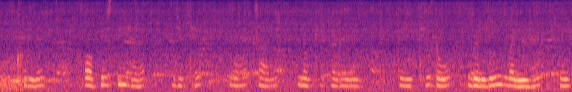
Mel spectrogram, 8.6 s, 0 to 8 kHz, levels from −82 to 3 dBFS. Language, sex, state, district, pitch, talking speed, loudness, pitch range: Punjabi, female, Punjab, Pathankot, 225 Hz, 110 wpm, -18 LUFS, 215-235 Hz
